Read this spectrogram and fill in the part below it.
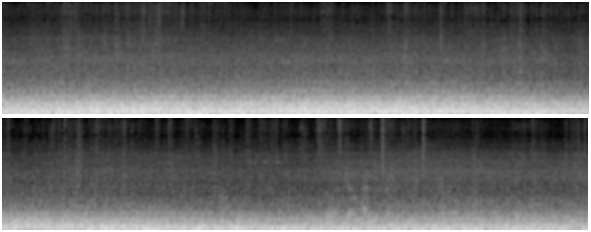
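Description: A jet airliner's engines roar loudly from inside the cabin.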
